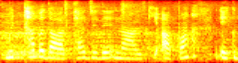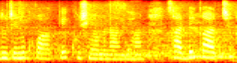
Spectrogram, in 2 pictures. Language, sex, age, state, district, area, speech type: Punjabi, female, 18-30, Punjab, Gurdaspur, rural, spontaneous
